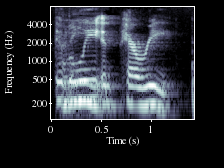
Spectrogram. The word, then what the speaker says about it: Emily in Paris: Okay, but listen, I read yesterday, Netflix tweeted that Emily in Paris is supposed to be pronounced French, so that Emily and Paris rhyme. Emily in Paris.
